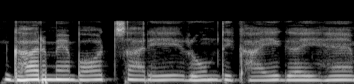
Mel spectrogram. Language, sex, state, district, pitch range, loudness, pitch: Hindi, female, Jharkhand, Deoghar, 200-215 Hz, -15 LUFS, 205 Hz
